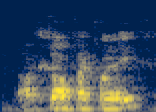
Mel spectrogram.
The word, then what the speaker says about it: Sophocles: references to the children of Sophices as this Sophocies. Sophocles. Yeah, me and pronunciations, not great.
